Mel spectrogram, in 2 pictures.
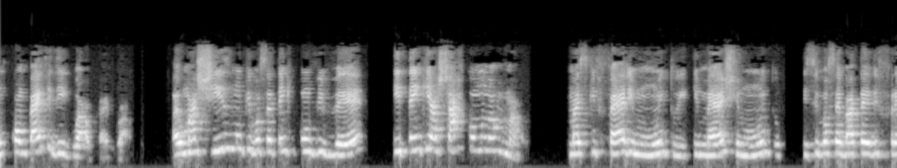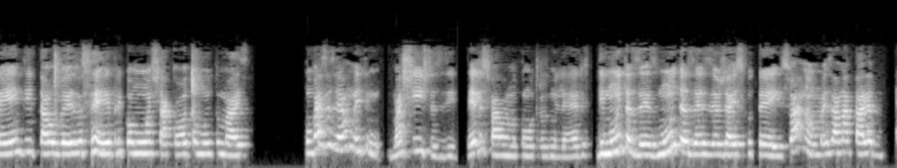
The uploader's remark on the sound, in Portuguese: conversas ao vivo (live) no Instagram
